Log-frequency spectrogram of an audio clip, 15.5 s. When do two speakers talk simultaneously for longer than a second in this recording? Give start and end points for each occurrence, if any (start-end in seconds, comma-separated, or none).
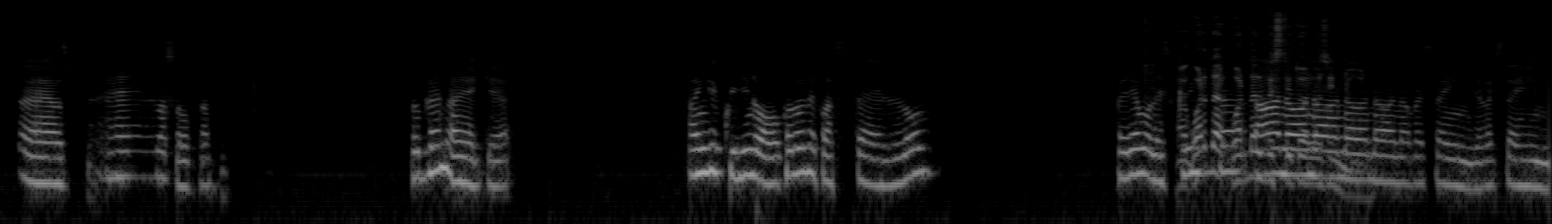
11.8-13.7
